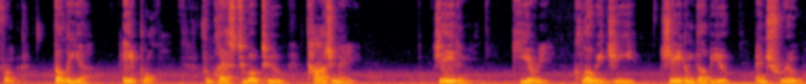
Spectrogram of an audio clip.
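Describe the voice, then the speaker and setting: A man's voice: on the high side, drawn-out words, long pauses, dark tone, slight background noise. A man speaking as a teacher to schoolchildren in a plain, encouraging way, recorded at some distance from the microphone. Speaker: teacher and read-aloud host. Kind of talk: addressing schoolchildren on video.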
